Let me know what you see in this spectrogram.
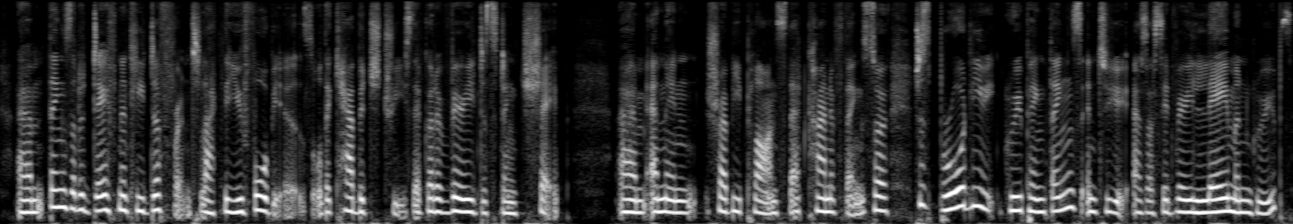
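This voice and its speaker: In a dry, close recording with no echo and a quiet background, a woman speaks at a moderate pace with a dark, mellow tone, medium pitch and ordinary pitch variation. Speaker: author and environmental TV producer. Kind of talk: interview.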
